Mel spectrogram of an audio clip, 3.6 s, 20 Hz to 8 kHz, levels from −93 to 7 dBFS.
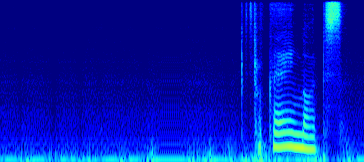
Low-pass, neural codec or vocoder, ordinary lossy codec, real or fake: none; codec, 16 kHz, 0.5 kbps, FreqCodec, larger model; none; fake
